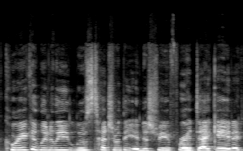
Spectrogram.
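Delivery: choked up, pitch climbing high at the end; tearful reading that gives way; trying not to cry. Real, not acted. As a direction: push through the sentence as tears take over. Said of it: "I'm really trying not to cry".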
